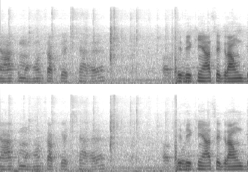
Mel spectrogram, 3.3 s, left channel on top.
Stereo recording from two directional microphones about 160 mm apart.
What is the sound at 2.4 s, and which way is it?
Speech, 50° left (ahead or behind).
